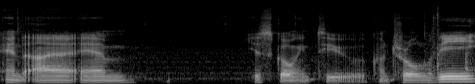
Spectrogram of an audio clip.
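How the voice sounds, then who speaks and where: This is a man with a fairly low pitch. His pitch variation is ordinary. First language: Swedish. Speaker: game server admin. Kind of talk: tutorial. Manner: halting.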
